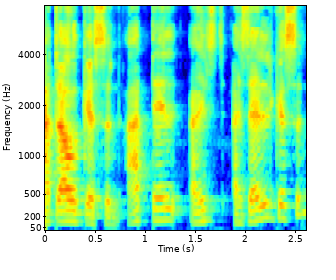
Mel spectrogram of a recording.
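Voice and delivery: accent from Iceland. Calling a match, the speaker tries a player's name in a bit of an Icelandic accent. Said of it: "trying to do it in a bit of a Icelandic accent".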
